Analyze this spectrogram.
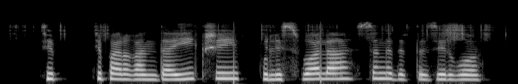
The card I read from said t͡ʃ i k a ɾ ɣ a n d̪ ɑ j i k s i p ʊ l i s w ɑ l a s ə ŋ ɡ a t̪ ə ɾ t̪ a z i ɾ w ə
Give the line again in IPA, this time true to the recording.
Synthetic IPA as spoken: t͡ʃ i p a ɾ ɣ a n d̪ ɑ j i k ʂ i p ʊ l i s w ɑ l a s ə ŋ ɡ a d̪ ə ɾ t̪ a z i ɾ w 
